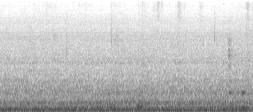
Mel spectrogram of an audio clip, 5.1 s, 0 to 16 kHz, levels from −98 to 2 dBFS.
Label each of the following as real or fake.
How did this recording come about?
real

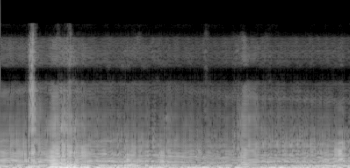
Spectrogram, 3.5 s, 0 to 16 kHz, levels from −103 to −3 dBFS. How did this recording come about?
fake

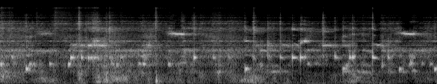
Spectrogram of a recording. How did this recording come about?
fake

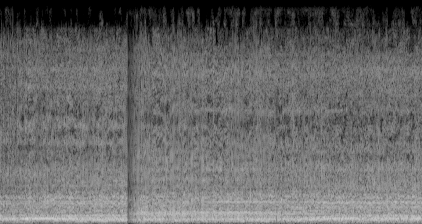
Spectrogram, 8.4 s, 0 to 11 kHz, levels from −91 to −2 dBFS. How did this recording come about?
fake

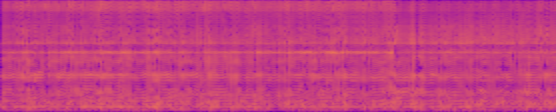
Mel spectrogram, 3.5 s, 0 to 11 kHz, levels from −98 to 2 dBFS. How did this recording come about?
fake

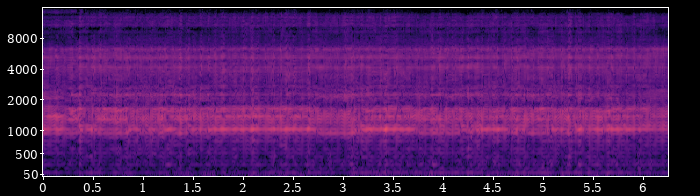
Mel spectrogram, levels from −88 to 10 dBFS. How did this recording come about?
fake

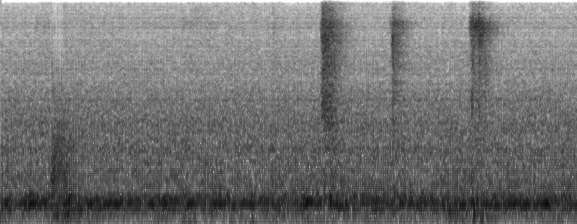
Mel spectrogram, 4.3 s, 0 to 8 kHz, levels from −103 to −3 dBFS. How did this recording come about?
fake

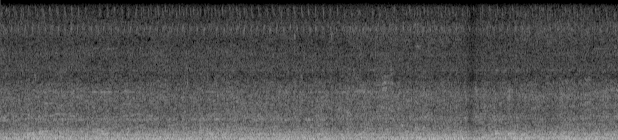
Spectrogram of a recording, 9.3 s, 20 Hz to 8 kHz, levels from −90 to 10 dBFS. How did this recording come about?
real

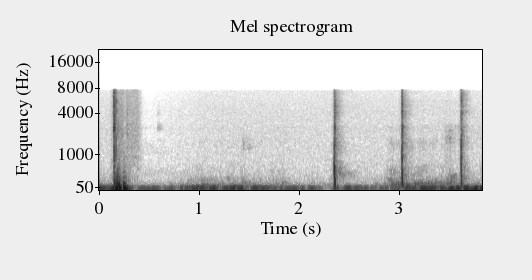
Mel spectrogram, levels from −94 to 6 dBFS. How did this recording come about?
real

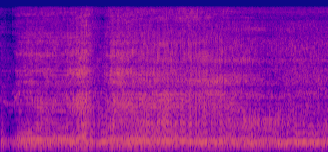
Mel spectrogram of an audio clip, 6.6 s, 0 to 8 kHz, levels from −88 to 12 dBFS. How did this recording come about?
fake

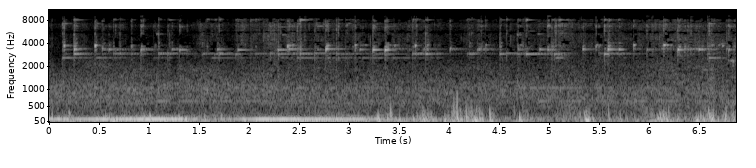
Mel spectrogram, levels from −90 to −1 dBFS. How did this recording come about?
real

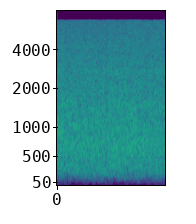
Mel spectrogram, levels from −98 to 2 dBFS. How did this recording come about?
fake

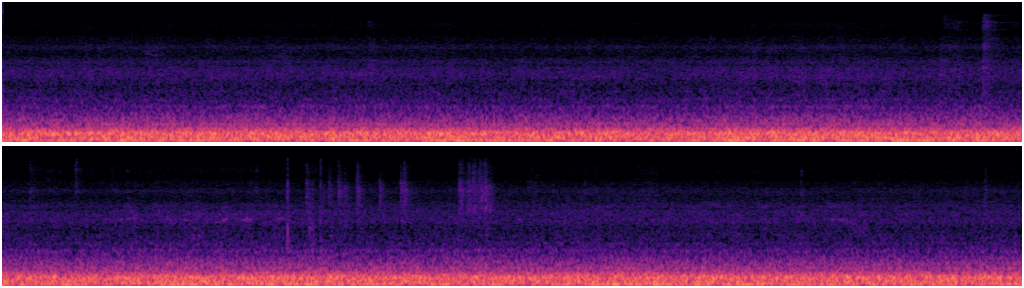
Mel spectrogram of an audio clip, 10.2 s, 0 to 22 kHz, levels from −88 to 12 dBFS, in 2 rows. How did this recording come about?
real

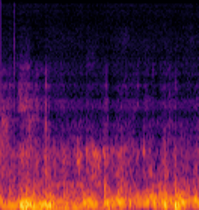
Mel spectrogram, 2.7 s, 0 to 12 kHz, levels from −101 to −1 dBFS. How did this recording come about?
fake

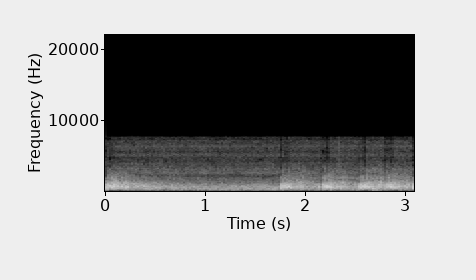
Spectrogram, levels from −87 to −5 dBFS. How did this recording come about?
fake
